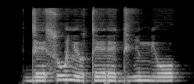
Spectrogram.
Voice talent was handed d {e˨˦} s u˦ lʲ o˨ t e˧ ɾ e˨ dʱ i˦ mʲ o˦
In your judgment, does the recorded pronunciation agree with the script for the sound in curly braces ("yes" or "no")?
no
